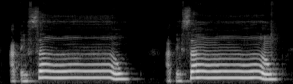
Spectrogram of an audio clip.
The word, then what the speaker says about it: atenção: Então, se a última sílaba é a tônica, nós dizemos que ela é oxítona. Então, vamos lá? Oxítona. Oxítona. E se eu fosse cantar, eu cantaria atenção, atenção.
